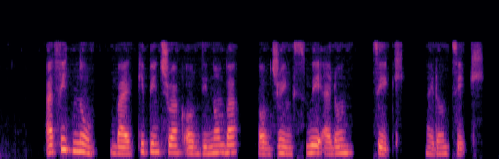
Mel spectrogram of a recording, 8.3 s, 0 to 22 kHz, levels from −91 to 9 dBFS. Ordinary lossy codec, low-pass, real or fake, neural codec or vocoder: none; 7.2 kHz; real; none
